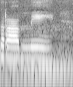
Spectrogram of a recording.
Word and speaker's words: ramai: Kata ramai diucapkan rame, petai diucapkan pete. Perubahan ini terjadi pada bunyi vokal rangkap ai ke vokal tunggal e.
